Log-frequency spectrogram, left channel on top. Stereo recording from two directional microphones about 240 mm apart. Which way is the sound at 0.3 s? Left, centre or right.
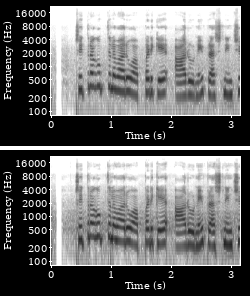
Centre.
